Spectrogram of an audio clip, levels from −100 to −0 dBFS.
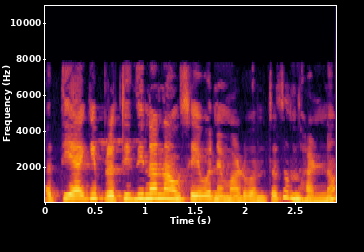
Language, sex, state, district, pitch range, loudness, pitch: Kannada, female, Karnataka, Shimoga, 195-240 Hz, -15 LUFS, 220 Hz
